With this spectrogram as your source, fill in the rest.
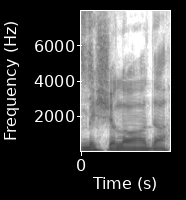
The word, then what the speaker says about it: Michelada: Remind me of how it's pronounced. Michelada.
